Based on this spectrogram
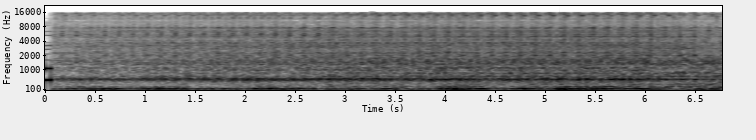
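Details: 2011 Toyota Hilux 2.5 diesel after intake manifold decarbonization, tank cleaning, new filters and fresh coolant: even diesel clatter at steady idle with a faint shake, no misses or hunting; normal idle.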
